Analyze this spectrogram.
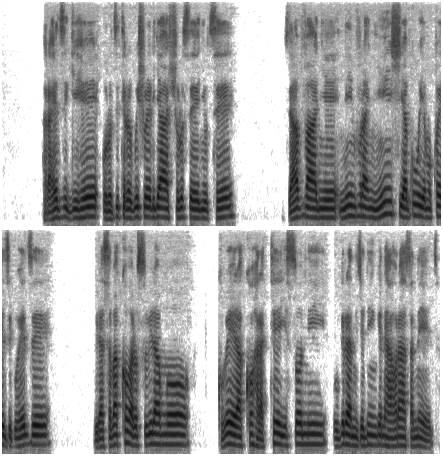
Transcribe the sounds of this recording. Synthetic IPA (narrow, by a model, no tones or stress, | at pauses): ha̰ɾa̰he̞ziɡiɦe̞uɾuziteɾoɾɡwiːʃuːɾeɾɟaːt͡ʃuɾuseɲut͡se̞ | vjaːvaːɲe̞niɱvuɾaɲinʃijaɡuːje̞mukwe̞ːziɡuhe̞ze̞ | βiɾasaβakʰo̞βaɾusuβiɾamŋo̞ | kuβe̞ːɾakʰo̞ɦaɾatʰe̞jiso̞niuɡeɾeɾanid͡ʒe̞niːŋɡe̞ne̞haho̞ɾahasane̞ːza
